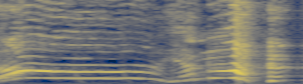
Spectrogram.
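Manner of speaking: high, loud mock shout; mimicking Jamaican crowds, loud mock shout. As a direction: burst out like a pushing crowd.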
